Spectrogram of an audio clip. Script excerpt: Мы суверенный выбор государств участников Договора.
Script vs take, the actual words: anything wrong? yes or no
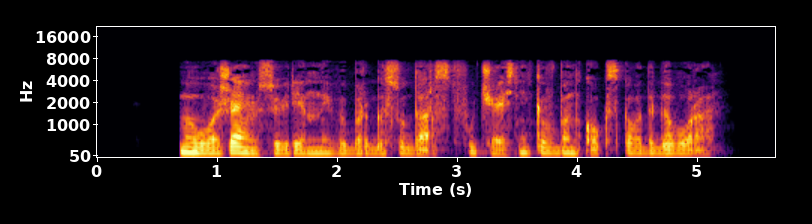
yes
